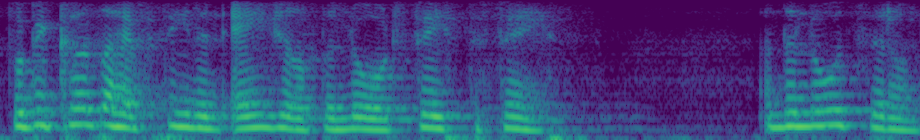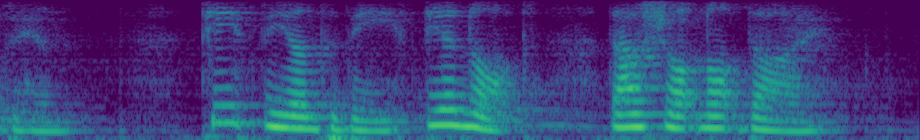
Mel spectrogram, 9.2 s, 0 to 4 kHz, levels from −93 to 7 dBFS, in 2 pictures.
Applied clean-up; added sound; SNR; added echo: none; none; none; reverberation time 1.5 s.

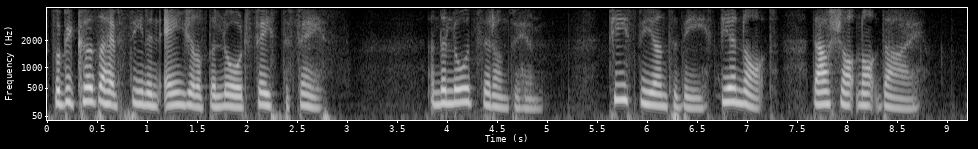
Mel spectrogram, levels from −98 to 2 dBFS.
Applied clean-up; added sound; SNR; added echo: none; none; none; none.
